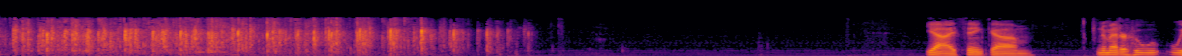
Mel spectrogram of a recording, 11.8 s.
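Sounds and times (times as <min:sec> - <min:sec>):
audience applause: 0:00.0 - 0:05.4
speech: 0:09.3 - 0:10.4, 0:11.0 - 0:11.8.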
